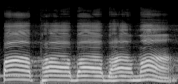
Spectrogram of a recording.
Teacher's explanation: ये सभी ओष्ठ वर्ण हैं, इनका उच्चारण स्थान ओष्ठ है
